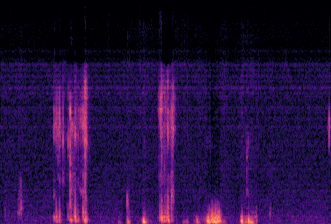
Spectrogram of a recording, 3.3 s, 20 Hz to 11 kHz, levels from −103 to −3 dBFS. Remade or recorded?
remade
